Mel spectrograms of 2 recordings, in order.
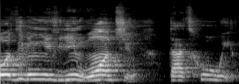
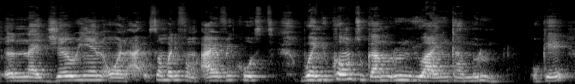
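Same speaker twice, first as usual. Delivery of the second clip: ordinary delivery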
